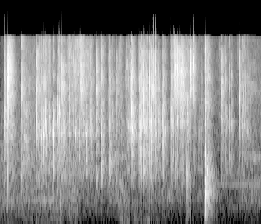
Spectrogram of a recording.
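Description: Aerosol can of satin black spray paint being shaken and sprayed: a dense, irregular run of rattles and hisses that stops about four seconds in.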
